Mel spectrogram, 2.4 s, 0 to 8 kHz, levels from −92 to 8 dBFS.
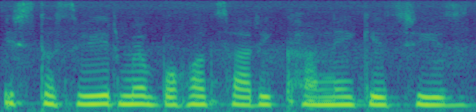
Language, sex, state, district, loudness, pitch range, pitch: Hindi, female, Uttar Pradesh, Lucknow, -12 LUFS, 205-220 Hz, 210 Hz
